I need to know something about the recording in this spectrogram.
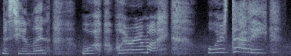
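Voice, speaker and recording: A woman's voice: extremely high pitch, takes it slowly, a bit bright, faint music behind, full character voice. A woman voicing a timid, sweet little girl in a game, with a small childlike voice and hesitant, pleading manner. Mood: confused, tearful.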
